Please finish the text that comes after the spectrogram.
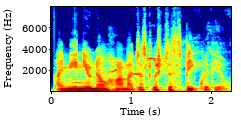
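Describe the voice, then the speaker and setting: A man's voice: medium pitch, a little fast, lo-fi sound, close to an everyday voice. An actor playing an insistent, coaxing nobleman with courtly speech in a fantasy audio drama. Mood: placating.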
